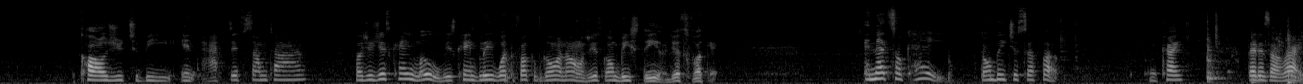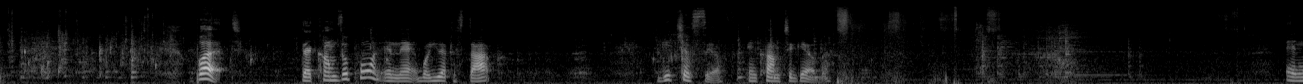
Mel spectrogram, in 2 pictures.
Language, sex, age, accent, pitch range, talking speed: English, female, 40-59, American, 160-205 Hz, 140 wpm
